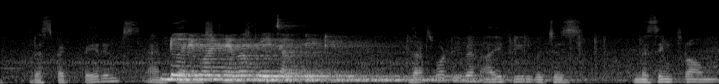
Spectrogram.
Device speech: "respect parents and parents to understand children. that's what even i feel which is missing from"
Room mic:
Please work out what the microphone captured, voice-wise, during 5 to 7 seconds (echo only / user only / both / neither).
echo only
